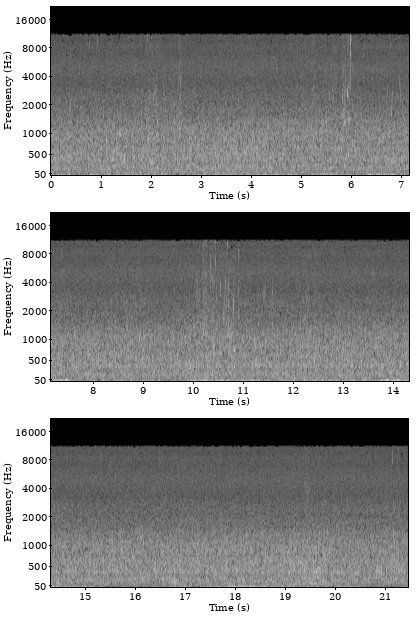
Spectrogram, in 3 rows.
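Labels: Gentle bubbling and lively splashing of flowing water. 0.0 - 21.5
Water flowing continuously in the distance. 0.0 - 21.5

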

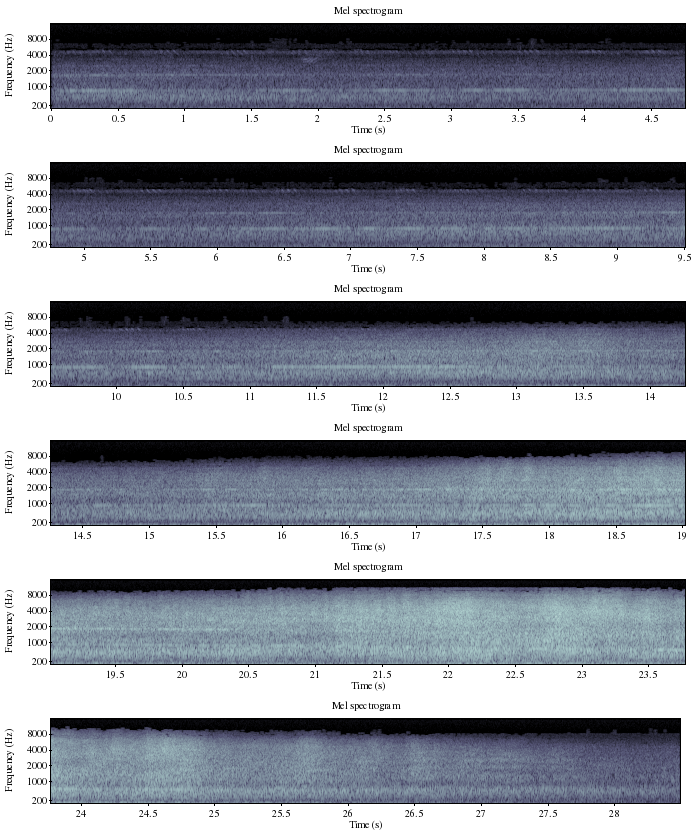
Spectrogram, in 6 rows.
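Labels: An airplane is taking off on the runway. 0.0 - 28.5

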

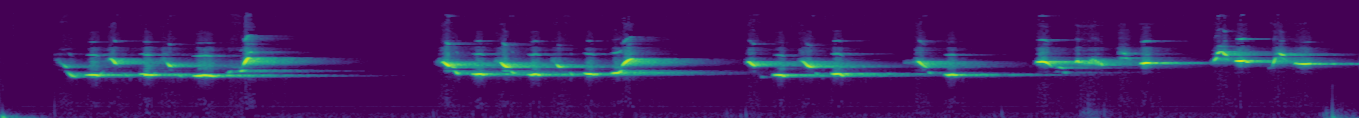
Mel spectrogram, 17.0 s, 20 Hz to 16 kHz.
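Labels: A bird tweets rhythmically outdoors. 0.6 - 4.0
A bird tweets rhythmically outdoors. 5.5 - 8.2
A bird tweets rhythmically outdoors. 9.2 - 17.0

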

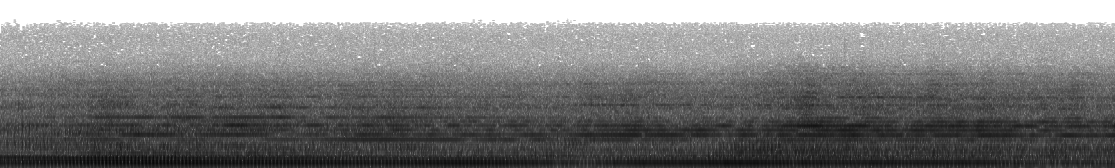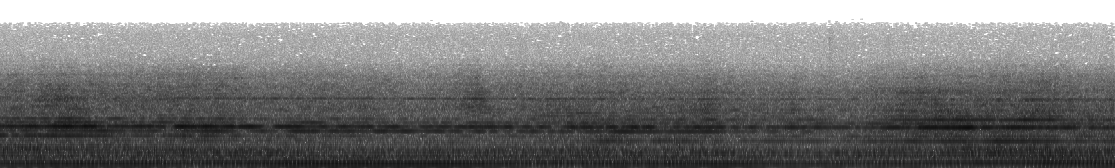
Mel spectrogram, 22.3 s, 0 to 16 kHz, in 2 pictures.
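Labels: A helicopter hovers overhead with a steady rotor sound in the distance. 0.0 - 11.3
A helicopter's rotor sound gradually fades away in the distance with slight reverb. 11.4 - 22.3

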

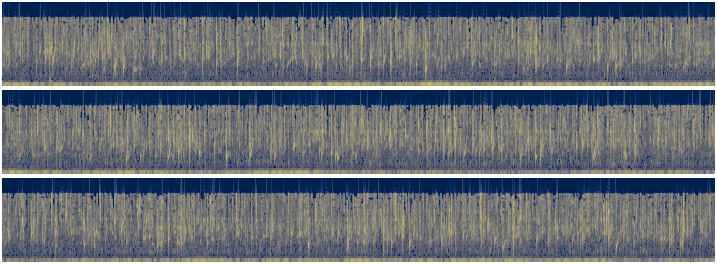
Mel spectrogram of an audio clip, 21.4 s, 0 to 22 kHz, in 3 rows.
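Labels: A relaxing sound of water trickling. 0.0 - 21.4

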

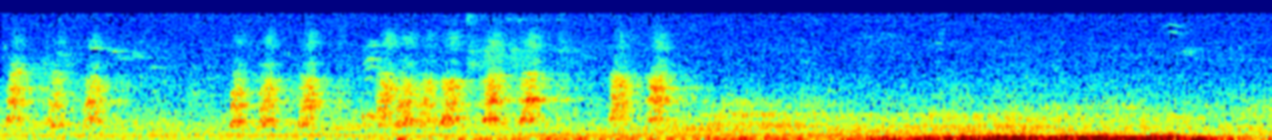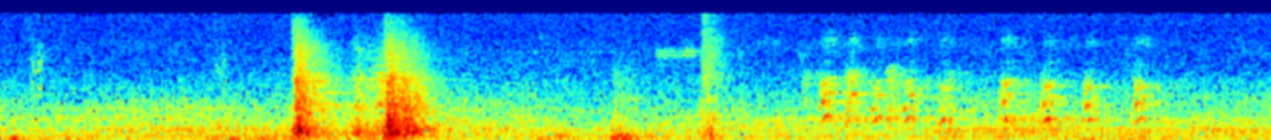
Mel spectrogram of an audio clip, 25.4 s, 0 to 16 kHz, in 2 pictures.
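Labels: A dog barks quietly and repeatedly in the distance. 0.0 - 1.1
A low hum of something flying in the distance. 0.0 - 25.4
A bird chirps quietly in the distance. 0.8 - 2.1
A dog barks quietly and repeatedly in the distance. 2.2 - 6.7
Someone shouting indistinctly in the distance. 3.5 - 3.9
Birds chirp quietly in the distance. 4.8 - 6.8
A steady, deep bass rumble. 8.5 - 12.2
A bird honks loudly in the distance. 13.0 - 13.3
A bird honks loudly in the distance. 14.9 - 15.2
A deep thump of a metallic object falling to the ground. 15.6 - 17.2
A deep metallic rumble is heard. 18.8 - 19.2
A car horn sounds in the distance. 19.3 - 19.6
A sharp thwack sound. 19.7 - 20.0
A dog barks quietly and repeatedly in the distance. 20.7 - 24.3

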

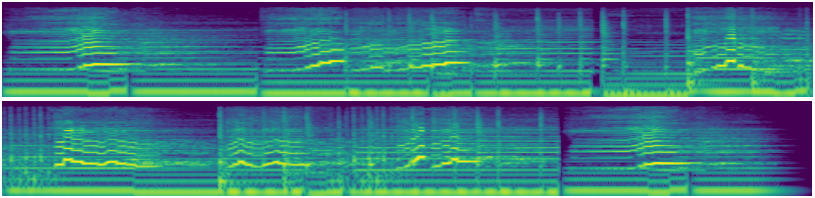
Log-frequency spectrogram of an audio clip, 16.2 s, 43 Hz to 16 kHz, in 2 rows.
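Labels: A flute gradually gets louder. 0.0 - 1.3
A constant flute note is playing. 1.3 - 2.6
An increasing flute note echoes repeatedly. 2.6 - 4.8
A flute playing a continuous note. 4.8 - 6.9
Bongos are played repeatedly. 4.8 - 6.9
A flute note gradually getting louder. 6.8 - 7.4
Bongos are played rapidly and repeatedly. 7.4 - 8.6
A flute gradually playing more quietly. 8.6 - 10.3
A flute playing a trembling note. 10.3 - 11.6
Bongos are being played in the background. 10.3 - 11.6
A flute is played, gradually increasing in volume. 11.6 - 12.1
Bongos are played rapidly and repeatedly. 11.6 - 12.1
A flute gradually gets louder. 12.1 - 12.5
A flute note gradually decreases in volume. 12.5 - 13.8
Bongos are being played repeatedly. 12.5 - 13.8
A flute gradually gets louder. 13.7 - 15.0
A flute gradually playing more quietly. 15.0 - 16.2

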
